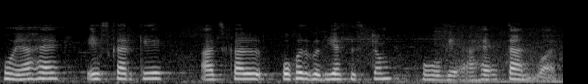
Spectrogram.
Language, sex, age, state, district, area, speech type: Punjabi, female, 45-60, Punjab, Jalandhar, urban, spontaneous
